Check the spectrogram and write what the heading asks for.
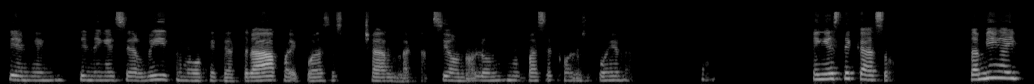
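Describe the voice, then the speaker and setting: A woman's voice: medium pitch, fairly bright tone, no echo, rough recording. A woman teaching a literature lesson, explaining patiently with examples and often checking in with a questioning "ya?".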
